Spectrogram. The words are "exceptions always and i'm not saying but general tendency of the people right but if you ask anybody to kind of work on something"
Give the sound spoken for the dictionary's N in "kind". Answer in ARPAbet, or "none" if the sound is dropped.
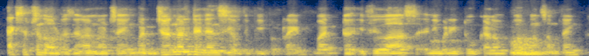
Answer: none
